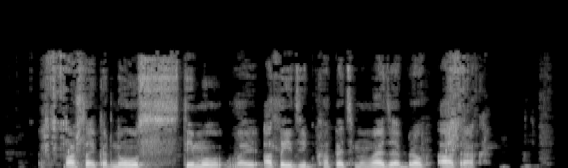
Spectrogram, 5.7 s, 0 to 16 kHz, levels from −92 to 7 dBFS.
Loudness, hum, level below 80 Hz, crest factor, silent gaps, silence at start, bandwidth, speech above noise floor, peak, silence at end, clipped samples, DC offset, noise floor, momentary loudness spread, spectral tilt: -18 LUFS; none; -66 dBFS; 18 dB; none; 0.4 s; 11.5 kHz; 34 dB; 0 dBFS; 0.8 s; under 0.1%; under 0.1%; -51 dBFS; 7 LU; -4.5 dB/octave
